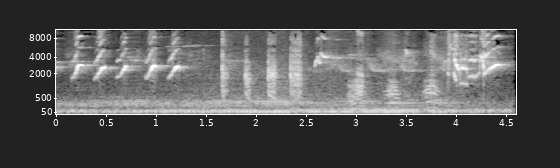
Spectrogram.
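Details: Javan myna (jalak kebo) singing on a tutoring recording meant to make young birds sing nonstop. Five quick rising whistles in a row, then harsh squawks and clicks, ending in more whistled notes over a low hum.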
